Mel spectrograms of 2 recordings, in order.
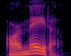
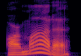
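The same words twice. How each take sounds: First: The stressed vowel is not an 'ah' sound. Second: The stressed vowel is an open 'ah' sound. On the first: This is the older pronunciation from earlier centuries. "was once pronounced" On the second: This is the present-day standard pronunciation. "That reversion back to ah has also occurred"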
